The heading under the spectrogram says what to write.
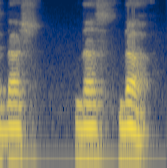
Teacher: पश्चिमी अवहट्ट में स का ह हो गया है, जैसे दश, दस, दह।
